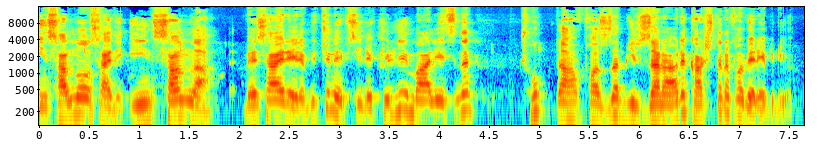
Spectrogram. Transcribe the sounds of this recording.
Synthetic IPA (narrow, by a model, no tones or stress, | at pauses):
insanlˠɯo̞lˠsajd̪ɯʔinsanlˠa̰vɛsaːjiɾejlʲɛbyt̪ʰynhe̞psijlʲɛcʰylʲːiːmaːlʲije̞t̪ʰind̪æn | t͡ʃʰo̞k̚d̪aɦafazlˠabiɾzaɾaːɾɯkʰaɾʃɯ̥t̪ʰaɾafave̞ɾe̞bḭlʲḭjo̞̰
